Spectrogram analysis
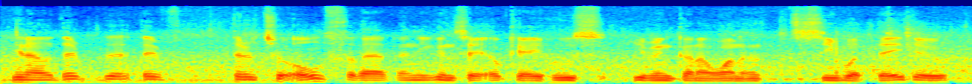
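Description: A man answering interview questions in a relaxed, hesitant way, with many ums and restarts. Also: lowish voice, fast. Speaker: music producer guest. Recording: noisy background.

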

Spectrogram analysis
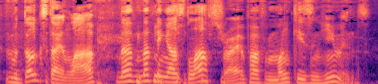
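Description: A man's voice: on the high side, lively intonation, normal speed, a bit bright, slightly rough, dry recording, clean studio sound. A man co-hosting a podcast in casual chat, laughing heartily and wrapping up the show. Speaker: podcast co-host.

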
